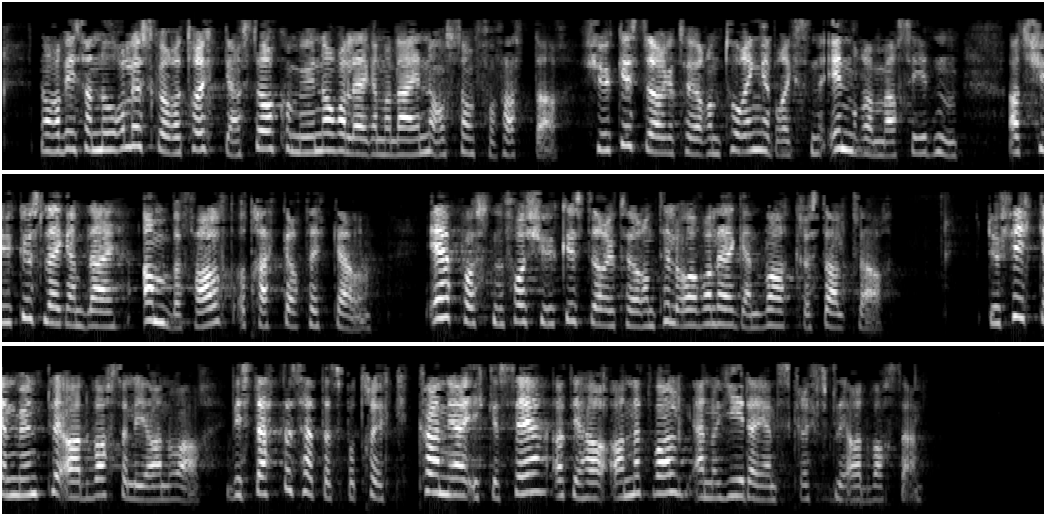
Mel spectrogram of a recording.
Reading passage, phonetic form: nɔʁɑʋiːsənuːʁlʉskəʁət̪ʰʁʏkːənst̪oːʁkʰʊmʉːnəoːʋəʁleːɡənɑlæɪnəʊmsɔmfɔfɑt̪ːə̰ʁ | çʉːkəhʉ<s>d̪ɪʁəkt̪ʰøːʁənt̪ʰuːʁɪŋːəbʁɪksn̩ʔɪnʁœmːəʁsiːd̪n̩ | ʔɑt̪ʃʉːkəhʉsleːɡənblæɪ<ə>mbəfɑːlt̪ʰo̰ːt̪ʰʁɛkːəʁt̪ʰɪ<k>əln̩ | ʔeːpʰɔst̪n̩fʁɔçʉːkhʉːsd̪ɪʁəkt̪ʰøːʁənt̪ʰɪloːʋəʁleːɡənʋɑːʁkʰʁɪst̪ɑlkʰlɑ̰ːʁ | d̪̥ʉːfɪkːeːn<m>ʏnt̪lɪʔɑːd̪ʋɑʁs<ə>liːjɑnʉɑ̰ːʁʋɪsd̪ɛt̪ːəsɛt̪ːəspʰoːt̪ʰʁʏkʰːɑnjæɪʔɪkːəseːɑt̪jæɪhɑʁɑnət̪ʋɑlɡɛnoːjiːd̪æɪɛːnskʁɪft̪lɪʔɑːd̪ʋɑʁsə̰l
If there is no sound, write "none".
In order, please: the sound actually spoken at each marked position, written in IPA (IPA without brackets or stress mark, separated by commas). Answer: s, ɑ, k, m, ə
